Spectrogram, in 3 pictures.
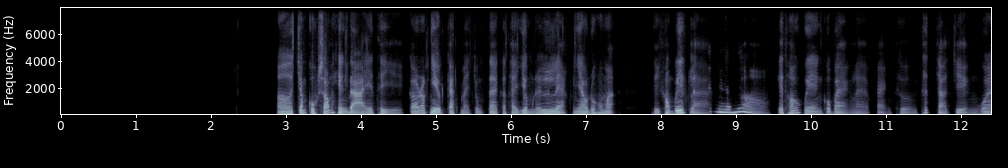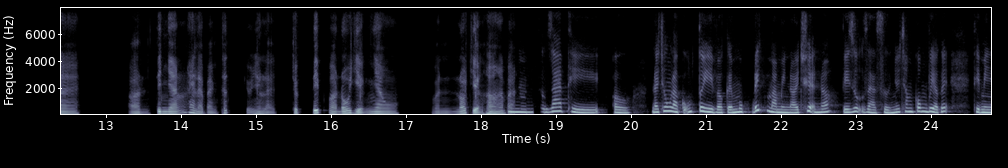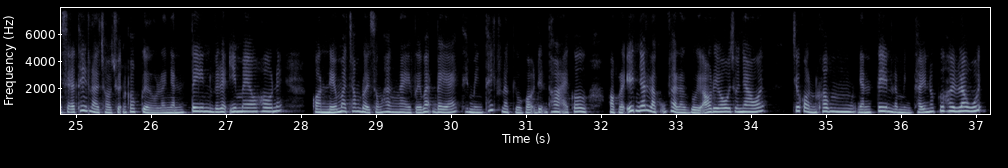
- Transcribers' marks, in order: tapping; distorted speech; static; in English: "audio"
- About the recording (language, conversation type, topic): Vietnamese, podcast, Bạn thích gọi điện thoại hay nhắn tin hơn, và vì sao?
